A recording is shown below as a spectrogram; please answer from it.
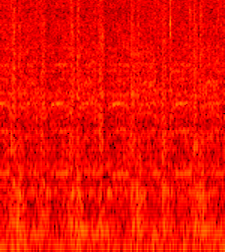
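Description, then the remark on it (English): A printer runs steadily, its mechanism whirring with a quick, repeating rhythmic chatter of clicks and pulses as a page feeds through, with no one speaking. “I'm gonna print it out and read it while I'm on the bus.”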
